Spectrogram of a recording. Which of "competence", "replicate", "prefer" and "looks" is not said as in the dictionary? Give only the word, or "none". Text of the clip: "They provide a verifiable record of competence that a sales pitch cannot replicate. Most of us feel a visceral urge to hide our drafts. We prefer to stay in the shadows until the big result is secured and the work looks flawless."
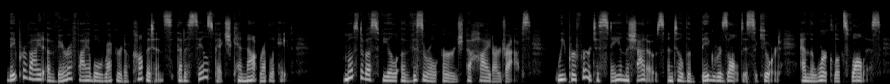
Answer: none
